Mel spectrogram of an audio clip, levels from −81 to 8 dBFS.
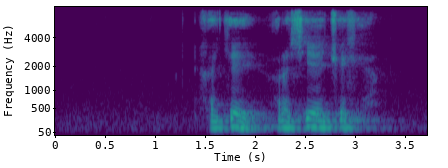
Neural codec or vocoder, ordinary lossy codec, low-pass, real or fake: none; none; 7.2 kHz; real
